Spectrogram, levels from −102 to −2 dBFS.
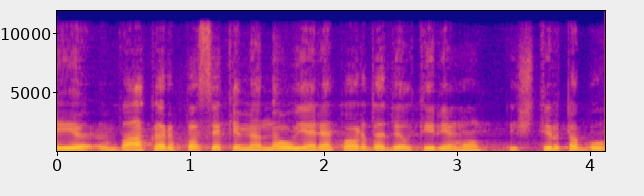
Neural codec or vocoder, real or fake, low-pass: codec, 32 kHz, 1.9 kbps, SNAC; fake; 10.8 kHz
